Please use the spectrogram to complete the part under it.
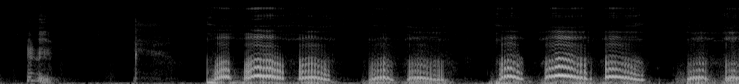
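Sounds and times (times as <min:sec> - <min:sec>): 
person imitating pigeon cooing with low throaty coos: 0:02.0 - 0:07.3.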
